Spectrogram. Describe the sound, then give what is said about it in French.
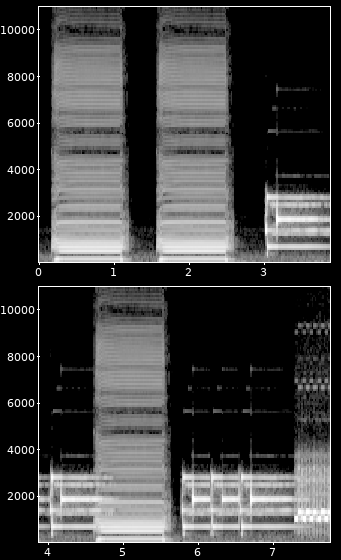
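A mobile phone ringtone plays loudly: three long buzzy electronic tones alternate with quick chirpy melodic notes in a repeating pattern. No one speaks. “J'entends ton téléphone.”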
